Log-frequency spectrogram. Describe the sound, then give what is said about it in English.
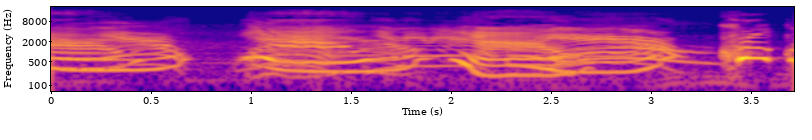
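A voice imitates a cat, drawing out three wavering, rising-and-falling meows in a row, fairly loud, then a brief clipped sound at the end. “meow like a cat. Meow.”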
